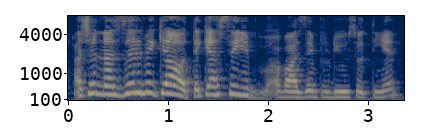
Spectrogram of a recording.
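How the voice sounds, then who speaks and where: A woman's voice: a little high, lively intonation, fairly quick. Woman teaching phonetics, checks in often. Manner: explains step by step, often checks with "clear?"; mixes in English terms, demonstrates sounds aloud. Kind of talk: phonetics lecture.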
